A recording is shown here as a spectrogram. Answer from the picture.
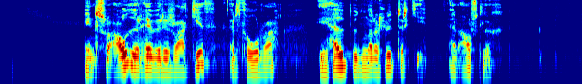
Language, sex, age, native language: Icelandic, male, 40-49, Icelandic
